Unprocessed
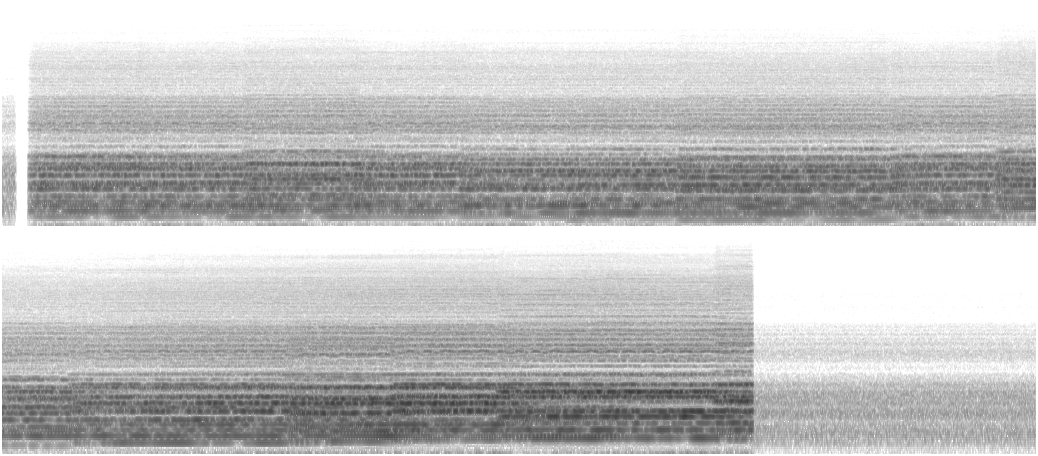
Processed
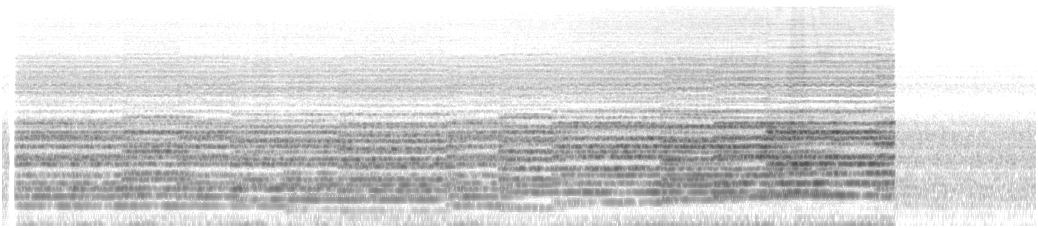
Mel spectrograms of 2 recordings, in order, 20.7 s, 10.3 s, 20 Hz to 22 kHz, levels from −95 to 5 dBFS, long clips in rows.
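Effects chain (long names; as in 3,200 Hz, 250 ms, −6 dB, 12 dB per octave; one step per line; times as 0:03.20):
multi-voice chorus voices 4, 0.71 Hz, delay 14 ms, depth 1.3 ms
wrong playback speed 7.5 ips tape played at 15 ips
level −8 dB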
